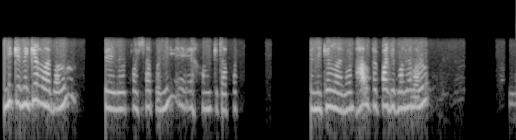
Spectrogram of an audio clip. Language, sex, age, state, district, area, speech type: Assamese, female, 60+, Assam, Majuli, urban, conversation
